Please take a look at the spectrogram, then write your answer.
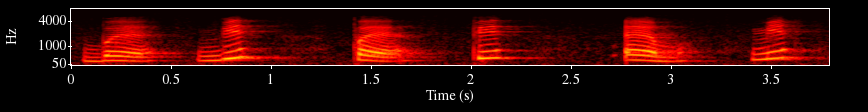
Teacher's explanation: Губно-губные согласные. В их произнесении нижняя и верхняя губа активно участвуют, поэтому они называются губно-губными.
